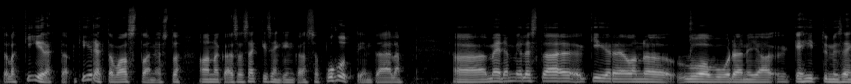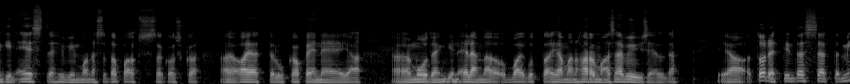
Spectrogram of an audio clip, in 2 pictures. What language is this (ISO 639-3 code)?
fin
